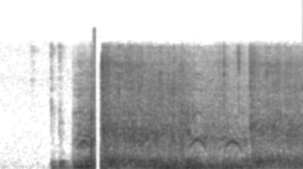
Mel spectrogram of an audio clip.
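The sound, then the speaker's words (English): Police gunfire at a street protest against police brutality in Lagos, Nigeria: one sharp, loud crack cuts through a dense, continuous crowd roar that starts abruptly after silence. “Police open fire as protesters continue to demonstrate against police brutality in Nigeria.”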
